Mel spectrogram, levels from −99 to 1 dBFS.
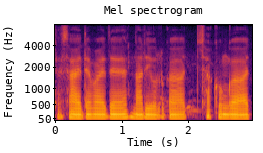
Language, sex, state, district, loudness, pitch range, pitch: Chakma, male, Tripura, Unakoti, -19 LUFS, 95-100 Hz, 95 Hz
